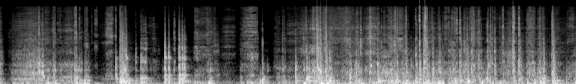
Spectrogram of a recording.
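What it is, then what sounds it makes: Cardboard gift box scratched. Fingernails scratch a hollow, black rigid cardboard gift box with a gold logo after it is turned to another side. The result is a rough, bursty scraping with a heavy low, hollow rumble, little bright content, and short gaps between strokes.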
